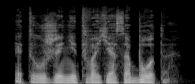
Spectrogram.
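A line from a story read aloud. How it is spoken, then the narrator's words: Hissed. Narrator (Russian): прошипел Володя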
